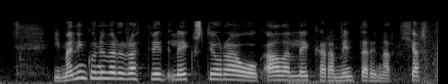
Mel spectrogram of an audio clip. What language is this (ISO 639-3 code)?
isl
